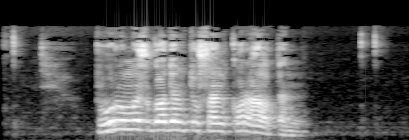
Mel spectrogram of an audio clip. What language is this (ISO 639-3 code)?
chm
